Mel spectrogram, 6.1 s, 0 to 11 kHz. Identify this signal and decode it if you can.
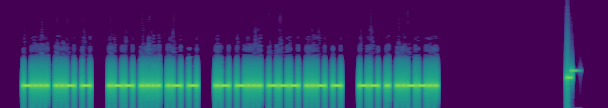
Morse code, heard as a keyed tone, about 44 wpm, 700 Hz. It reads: BUT WHAT ABOUT ME?
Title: Sentences from Top 200 Words 45wpm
